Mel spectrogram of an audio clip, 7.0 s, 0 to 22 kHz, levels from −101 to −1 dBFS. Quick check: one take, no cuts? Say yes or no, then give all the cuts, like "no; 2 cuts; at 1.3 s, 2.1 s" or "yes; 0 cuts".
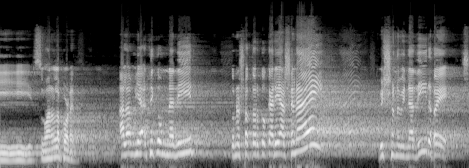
yes; 0 cuts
